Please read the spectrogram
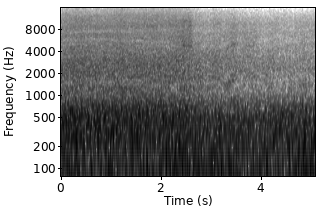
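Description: Ocean surf breaking and washing up over a sandy beach, a steady rushing noise.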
